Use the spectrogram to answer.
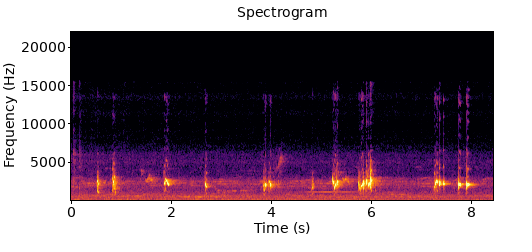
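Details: Sooty-headed bulbul female calling a male while in breeding mood. Sharp, scattered chirps come singly and in quick pairs with irregular gaps, ending in a tight cluster of three notes. The background is quiet.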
